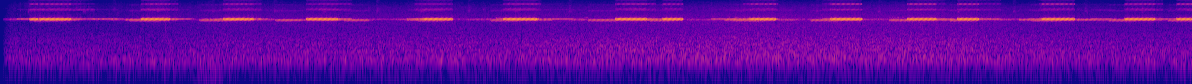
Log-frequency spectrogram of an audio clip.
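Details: At night, a cricket gives pure, high chirps in short bursts, repeating about once a second.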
